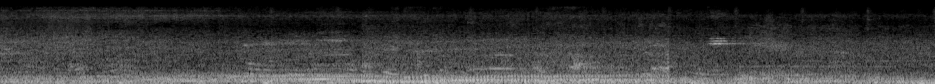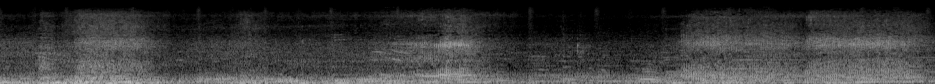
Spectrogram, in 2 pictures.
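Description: Motorbike engines passing close by in street traffic, one rising and then falling in pitch a few seconds in. Voices in the background.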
